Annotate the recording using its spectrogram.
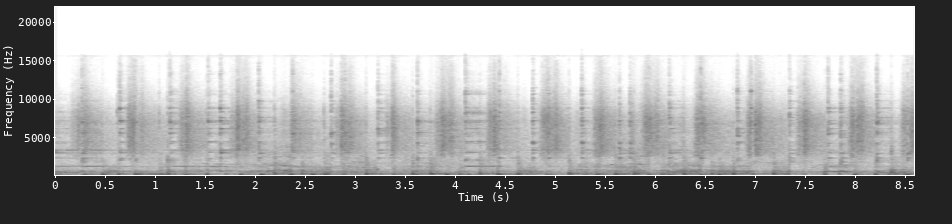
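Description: Live djembe hand drums played together by a group in a fast, steady rhythm, with a high, bright percussion part ringing on top of the beat.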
